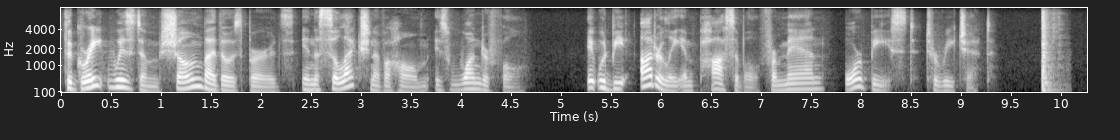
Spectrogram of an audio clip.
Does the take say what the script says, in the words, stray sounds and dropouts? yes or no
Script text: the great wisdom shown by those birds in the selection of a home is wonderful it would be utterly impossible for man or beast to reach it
no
